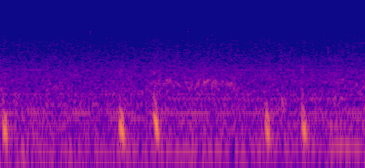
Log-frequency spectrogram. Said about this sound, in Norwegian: liksom hjertebanklyd. Mm. Og så hører du det også.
